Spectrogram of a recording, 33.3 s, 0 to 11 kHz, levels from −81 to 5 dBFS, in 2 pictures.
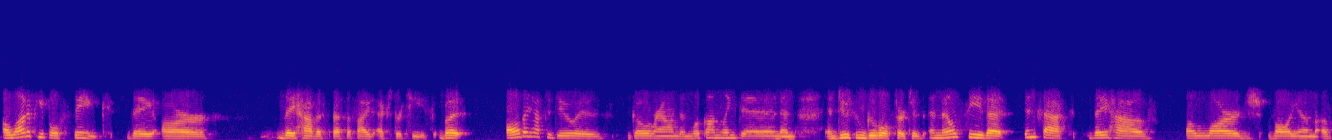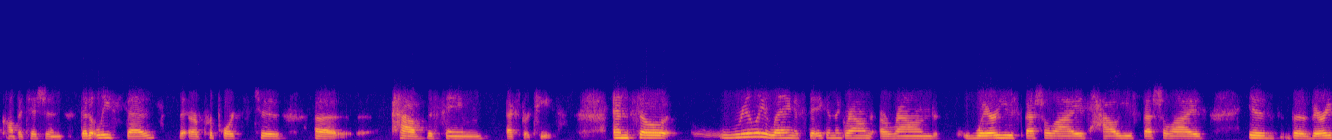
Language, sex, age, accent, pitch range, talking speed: English, female, 30-49, American, 170-200 Hz, 135 wpm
